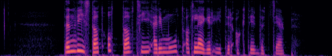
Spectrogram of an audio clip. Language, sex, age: Norwegian, female, 25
